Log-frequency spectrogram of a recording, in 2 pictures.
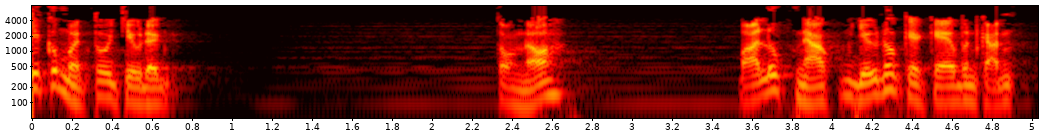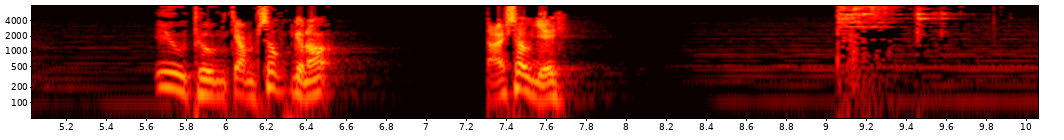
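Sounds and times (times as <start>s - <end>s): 
speech: 0.0s - 0.8s, 2.3s - 2.8s, 3.5s - 5.0s, 5.6s - 6.6s, 7.3s - 7.8s, 9.0s - 9.3s
flower vase knocked off a table shattering: 9.0s - 9.9s
glass clink: 9.1s - 9.8s.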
